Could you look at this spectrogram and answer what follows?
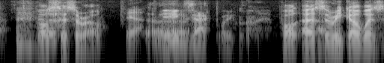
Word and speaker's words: Paul Cicero: Much like Paul Savino was when he played Paul Sorico. That's not how that word's pronounced, dummy. Paul Cicero.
